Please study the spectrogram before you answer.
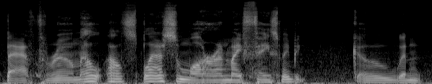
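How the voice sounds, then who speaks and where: A man playing a flustered, apologetic boss in an ASMR roleplay, stammering and repeating himself in a creaky voice. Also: lowish voice, unhurried, slight background noise, close to an everyday voice. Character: flustered, apologetic boss recovering from an embarrassing outburst.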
